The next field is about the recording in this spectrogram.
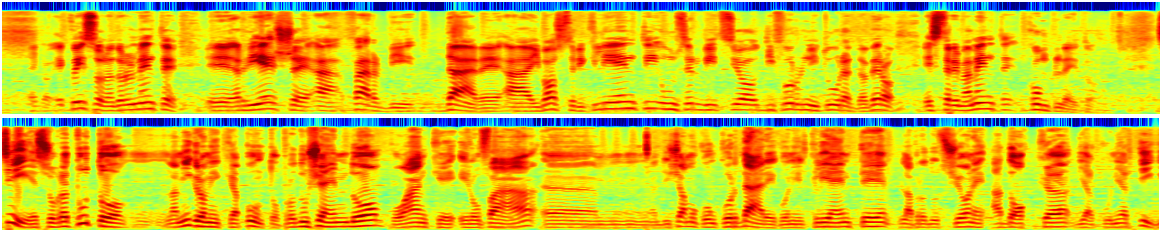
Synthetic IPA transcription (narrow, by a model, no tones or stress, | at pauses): ɛkːoekːwest̪onat̪uɾalment̪e | riɛʃːeafːarvi | d̪aːɾeajvɔst̪ɾikliɛnt̪iunservit̪sːjod̪ifornit̪uːɾad̪avːɛːɾo | est̪ɾemament̪ekomplɛ̰ːt̪o̰ | siesːopɾat̪ːut̪ːolamiːkɾomikːapːunt̪opɾod̪ut͡ʃɛnd̪opwɔaŋk̟eʔelofa | d̪it͡ʃaːmokoŋkord̪aːɾekonilkliɛnt̪elapɾod̪ut̪sːjoːneʔad̪ɔkːd̪ialkuːniart̪iːk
